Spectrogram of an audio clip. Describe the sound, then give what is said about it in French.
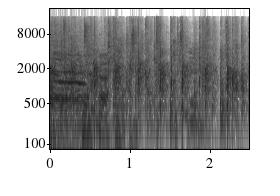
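A studio audience applauds, a dense, steady patter of many hands clapping throughout, with a few voices calling out near the start. “Folie du spectacle, foule endiablée, une ambiance moins chaleureuse que ce qu'il y aura à la salle Réjeanne, avec les standing ovations et les fleurs jetées sur scène.”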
